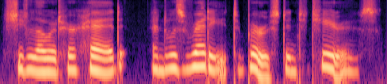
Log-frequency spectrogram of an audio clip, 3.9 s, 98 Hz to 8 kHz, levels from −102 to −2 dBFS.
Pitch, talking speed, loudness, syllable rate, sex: 200 Hz, 170 wpm, -16 LUFS, 4.3 syllables/s, female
